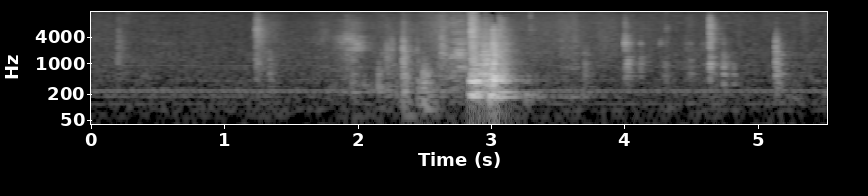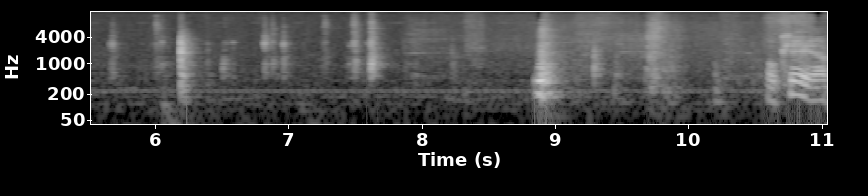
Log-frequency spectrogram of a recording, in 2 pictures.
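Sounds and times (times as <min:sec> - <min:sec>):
faint steady hum: 0:00.0 - 0:11.0
objects being handled clicking: 0:04.0 - 0:07.8.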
